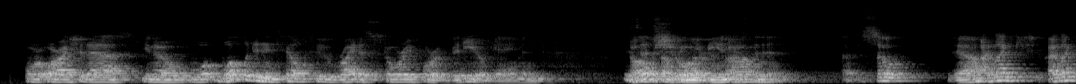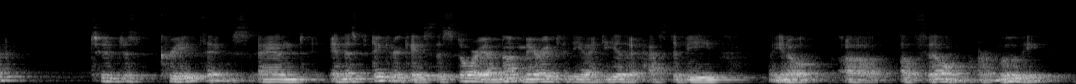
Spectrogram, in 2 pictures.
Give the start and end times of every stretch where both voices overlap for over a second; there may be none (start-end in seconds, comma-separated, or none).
6.3-7.7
